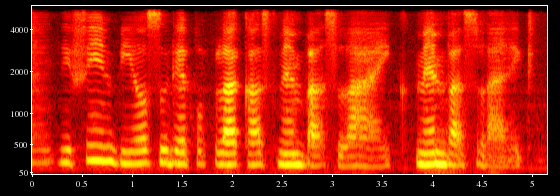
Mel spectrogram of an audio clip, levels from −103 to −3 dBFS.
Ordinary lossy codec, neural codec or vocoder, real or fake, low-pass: AAC, 48 kbps; codec, 16 kHz, about 1 kbps, DyCAST, with the encoder's durations; fake; 5.4 kHz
